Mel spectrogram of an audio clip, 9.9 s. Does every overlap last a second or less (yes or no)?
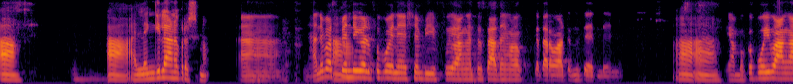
yes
